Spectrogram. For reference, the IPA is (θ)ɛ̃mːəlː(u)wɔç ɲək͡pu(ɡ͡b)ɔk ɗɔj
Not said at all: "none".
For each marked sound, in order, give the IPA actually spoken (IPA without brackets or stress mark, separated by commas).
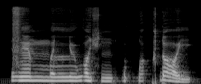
z, ʉ, ɡ͡b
